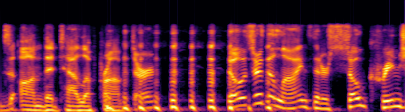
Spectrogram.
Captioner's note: laugh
